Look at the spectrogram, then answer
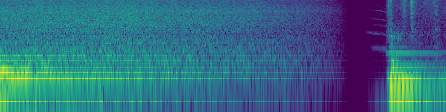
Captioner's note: waves lapping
